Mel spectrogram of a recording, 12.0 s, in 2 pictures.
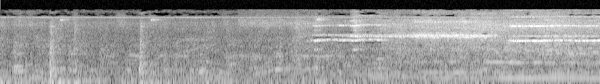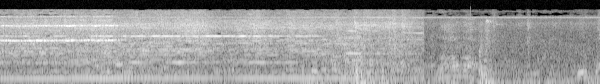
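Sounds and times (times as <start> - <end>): thin high squeal: 2.9 - 10.2.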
